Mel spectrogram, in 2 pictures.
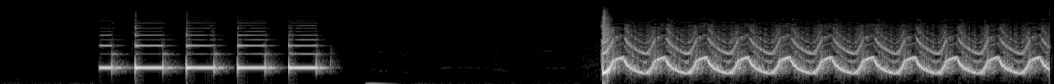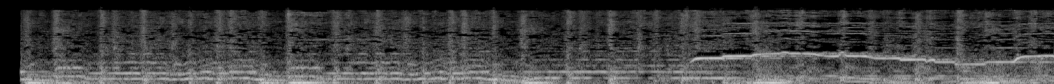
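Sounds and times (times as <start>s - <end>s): short beeps with clicks: 1.0s - 3.4s
electronic siren wailing: 6.0s - 10.6s, 17.5s - 21.0s.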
